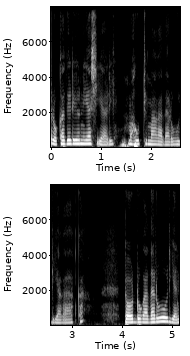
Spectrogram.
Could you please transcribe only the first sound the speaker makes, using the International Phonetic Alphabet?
ɾ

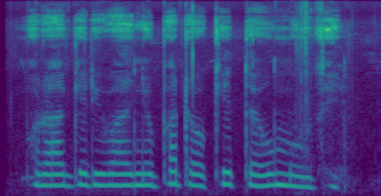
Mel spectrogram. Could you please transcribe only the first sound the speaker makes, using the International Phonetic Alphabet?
m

